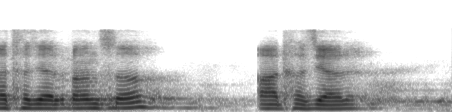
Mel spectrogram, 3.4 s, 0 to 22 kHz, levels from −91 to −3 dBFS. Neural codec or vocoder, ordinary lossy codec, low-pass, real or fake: codec, 16 kHz in and 24 kHz out, 0.9 kbps, LongCat-Audio-Codec, fine tuned four codebook decoder; none; 7.2 kHz; fake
